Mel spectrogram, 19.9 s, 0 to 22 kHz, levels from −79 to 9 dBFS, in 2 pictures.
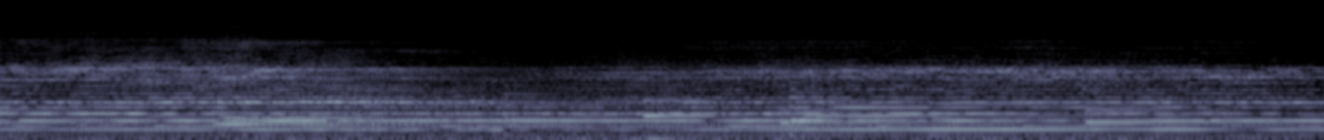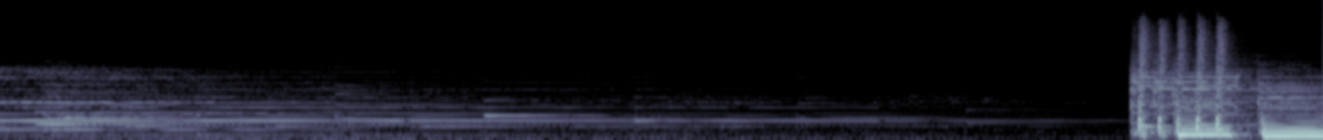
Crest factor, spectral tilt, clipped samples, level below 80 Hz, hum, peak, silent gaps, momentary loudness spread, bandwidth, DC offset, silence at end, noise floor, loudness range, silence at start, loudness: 24 dB; -6 dB/octave; under 0.1%; -36 dBFS; none; -2 dBFS; none; 23 LU; 14 kHz; under 0.1%; 0 s; -66 dBFS; 21 LU; 0 s; -26 LUFS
